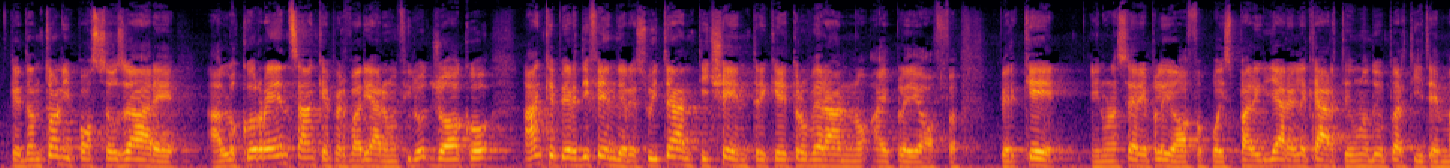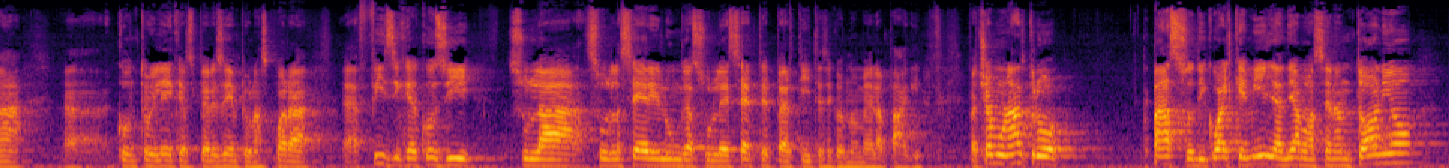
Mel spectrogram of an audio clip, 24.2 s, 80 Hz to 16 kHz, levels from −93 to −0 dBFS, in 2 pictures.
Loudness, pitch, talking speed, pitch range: -20 LUFS, 135 Hz, 170 wpm, 120-150 Hz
